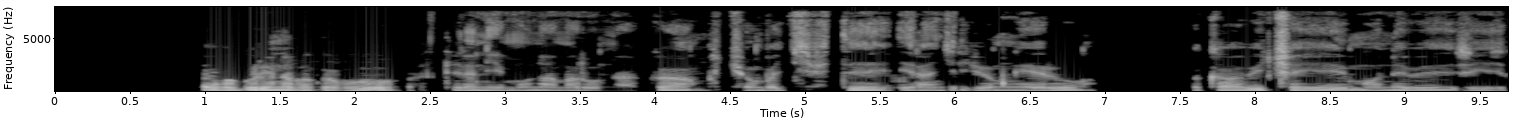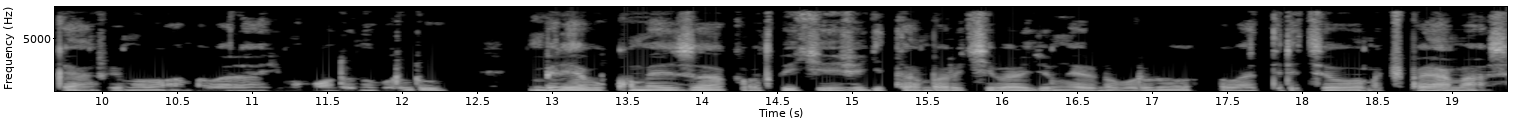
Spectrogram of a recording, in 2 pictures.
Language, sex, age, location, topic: Kinyarwanda, female, 25-35, Kigali, health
